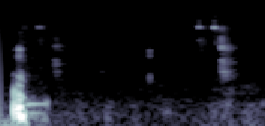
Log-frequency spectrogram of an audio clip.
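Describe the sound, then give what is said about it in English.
A handful of sharp, clacky clicks from a computer keyboard and mouse, tapped in irregular little bursts with quiet pauses between them and no voices. “Are you playing a game? Maybe. Because I can super hear it.”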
